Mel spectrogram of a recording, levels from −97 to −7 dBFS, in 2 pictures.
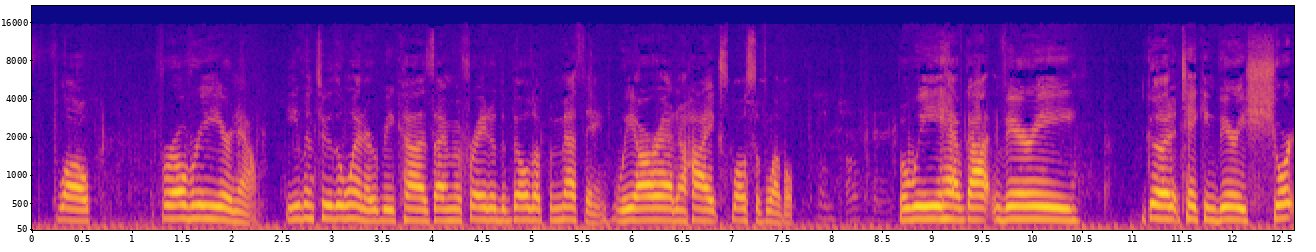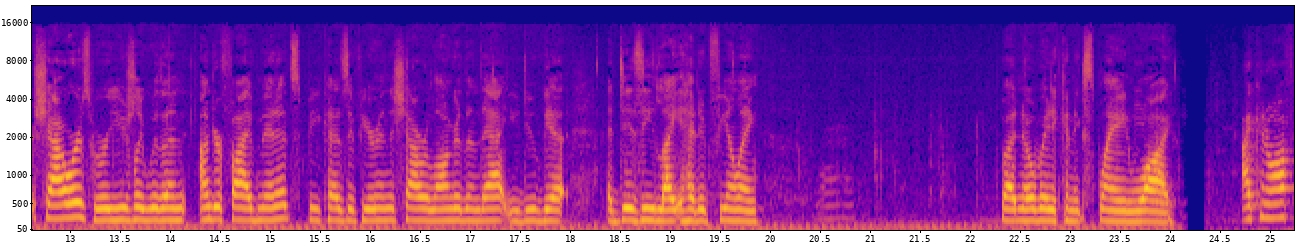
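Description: Nothing stood out on listening to this clip.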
